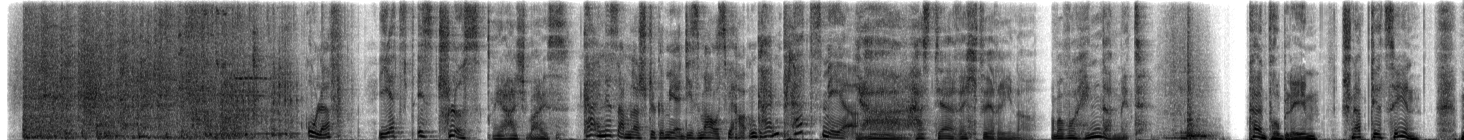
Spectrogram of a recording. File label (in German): Funkspot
